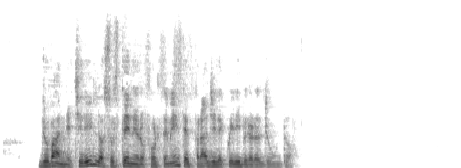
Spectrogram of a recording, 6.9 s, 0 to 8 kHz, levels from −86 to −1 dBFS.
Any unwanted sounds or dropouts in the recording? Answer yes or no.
no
